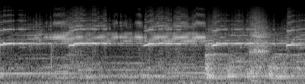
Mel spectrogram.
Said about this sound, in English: Blast, the door's closed. Sonic screwdriver.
